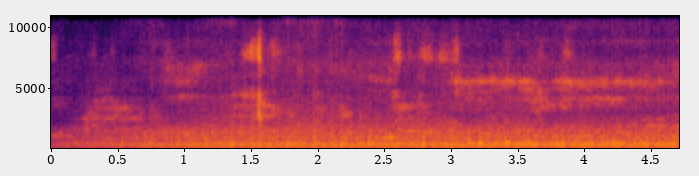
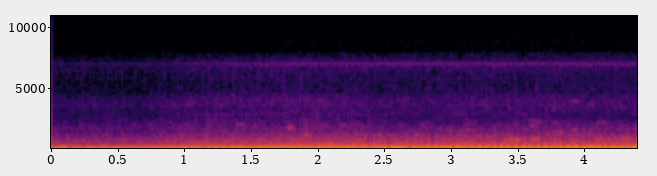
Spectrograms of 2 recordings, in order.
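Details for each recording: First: 1966 Ford Galaxie 500 V8 after work before a car show: smooth, steady low idle with an even beat, starting and running well, though a slight stumble on recovery and a vibration sound were noted just before. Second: 1966 Ford Galaxie 500 V8, first start, water temp good: even burble at a fast idle, clearly above a normal slow lope; idle is too high and needs adjusting down.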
